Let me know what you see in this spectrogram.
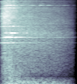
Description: carefree melody metallic; Hollow Knight

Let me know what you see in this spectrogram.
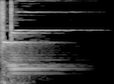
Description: Lamp Light

